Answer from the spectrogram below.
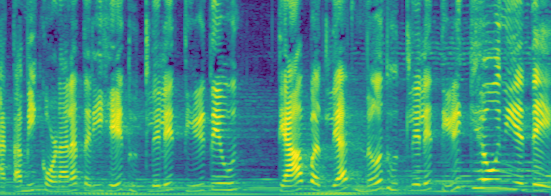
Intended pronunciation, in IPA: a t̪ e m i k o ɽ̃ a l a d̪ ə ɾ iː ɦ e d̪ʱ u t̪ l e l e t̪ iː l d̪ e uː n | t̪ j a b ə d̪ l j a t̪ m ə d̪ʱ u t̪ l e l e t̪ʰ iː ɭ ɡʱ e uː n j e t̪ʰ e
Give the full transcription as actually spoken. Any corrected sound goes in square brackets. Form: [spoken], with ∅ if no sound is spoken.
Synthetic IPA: a t̪ [a] m [iː] k o ɽ̃ a l a [t̪] ə ɾ iː ɦ e d̪ʱ u t̪ l e l e t̪ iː [ɭ] d̪ e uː n | t̪ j a b ə d̪ l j a t̪ [n] ə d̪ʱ u t̪ l e l e [t̪] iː ɭ ɡʱ e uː n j e [t̪] e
